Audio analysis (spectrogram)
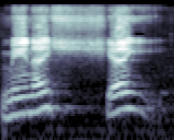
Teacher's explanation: Tafasyi makna intisyarur rih, menyebarnya udara di mulut.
